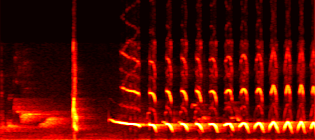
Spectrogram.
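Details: Stimulated white-rumped shama in a fighting-song bout: a soft warble, then a long series of about fourteen loud, evenly spaced whistled notes, each with a downward flick.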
